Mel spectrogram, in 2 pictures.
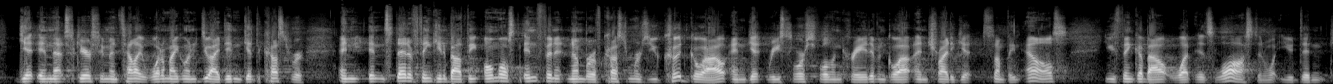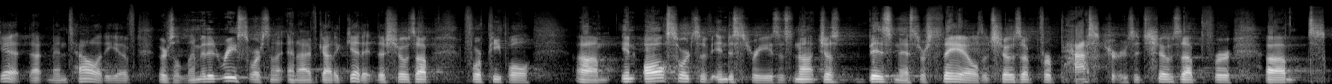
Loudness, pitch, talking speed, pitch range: -16 LUFS, 120 Hz, 215 wpm, 110-130 Hz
